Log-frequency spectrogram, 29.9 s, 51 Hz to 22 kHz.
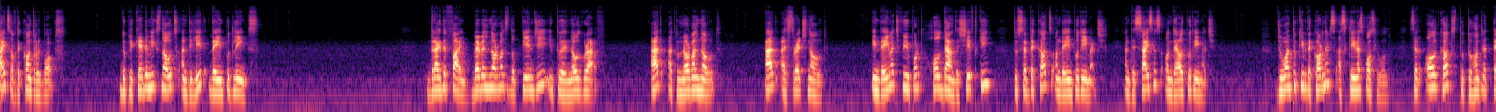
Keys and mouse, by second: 1.6 click, 1.7 click, 2.0 click, 2.3 click, 3.2 shift+click, 4.5-5.8 alt+drag, 6.3 click, 6.9 click, 7.1 click, 7.6 click, 9.0 click, 9.5 click, 10.5 click, 11.9 click, 14.2 click, 14.9 click, 15.8 click, 16.6 click, 19.2-22.4 shift+drag, 23.1-24.9 shift+drag, 25.5-27.4 shift+drag, 28.1-29.9 shift+drag.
